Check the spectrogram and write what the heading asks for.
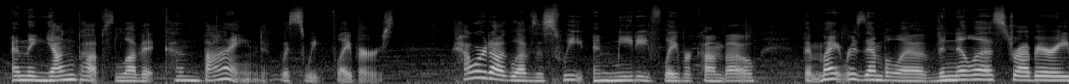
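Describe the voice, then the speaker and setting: A woman's voice: fairly low pitch, vocal fry. A woman narrating a children's story show in a broad, singsong kids' theatre manner, playfully talking straight to young listeners. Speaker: host and storyteller of a children's podcast.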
